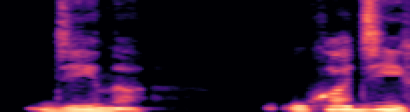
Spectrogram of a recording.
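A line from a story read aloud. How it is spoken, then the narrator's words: Hoarse. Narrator (Russian): хрипло произнес Нико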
